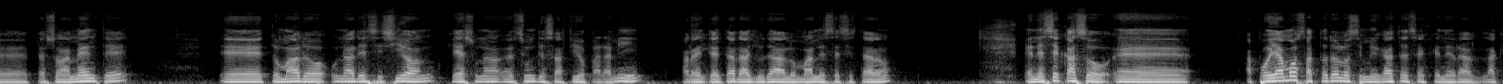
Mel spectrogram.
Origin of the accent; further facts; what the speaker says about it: Cameroon; now in Valencia, Spain; soy de Camerún. Y como presidente de esa comunidad aquí en Valencia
